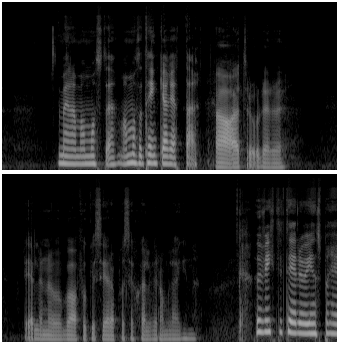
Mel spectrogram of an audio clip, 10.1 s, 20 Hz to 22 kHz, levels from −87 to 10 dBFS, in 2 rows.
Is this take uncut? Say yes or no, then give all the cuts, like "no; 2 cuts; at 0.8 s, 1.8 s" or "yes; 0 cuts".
yes; 0 cuts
